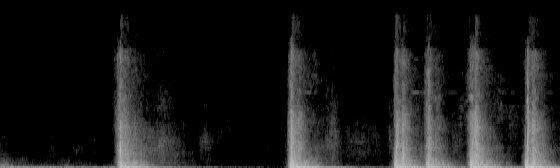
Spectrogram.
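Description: Heavy storeroom door pushed and banged from inside by someone locked in: one thud, a pause, then four loud, close slams in quick succession, with no talking.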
